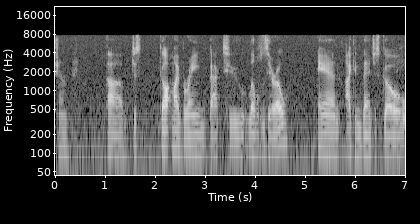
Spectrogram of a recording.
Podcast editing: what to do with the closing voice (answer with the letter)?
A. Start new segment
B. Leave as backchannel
B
